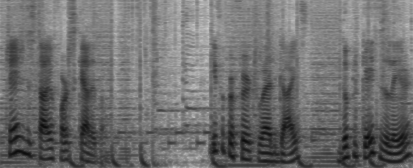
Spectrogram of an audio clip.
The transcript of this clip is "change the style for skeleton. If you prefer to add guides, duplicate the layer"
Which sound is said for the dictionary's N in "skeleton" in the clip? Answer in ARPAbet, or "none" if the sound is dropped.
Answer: L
